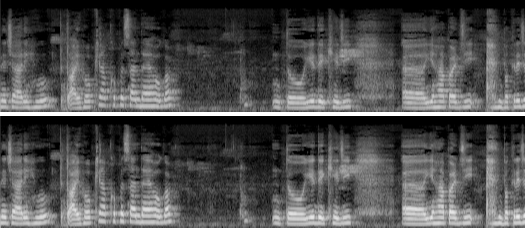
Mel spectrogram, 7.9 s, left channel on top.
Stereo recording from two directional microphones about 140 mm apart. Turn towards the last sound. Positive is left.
turn(degrees=-45)  # may be behind; listen again after turning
